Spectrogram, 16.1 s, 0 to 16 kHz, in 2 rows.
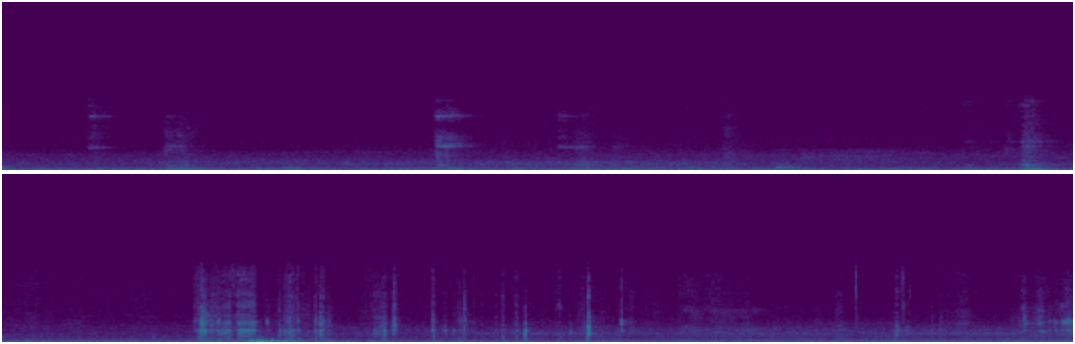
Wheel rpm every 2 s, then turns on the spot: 0, 0, 0, 0, 0, 0, 0, 0.
none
